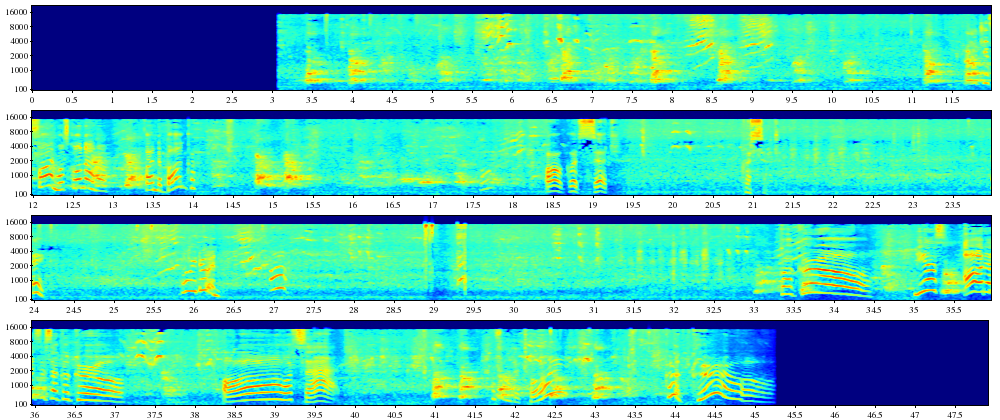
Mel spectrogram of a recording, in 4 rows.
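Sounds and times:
dog barking: 0:03.4 - 0:10.5, 0:11.2 - 0:13.6, 0:14.2 - 0:18.4, 0:33.0 - 0:33.4, 0:34.5 - 0:36.2, 0:40.9 - 0:43.6
high rising squeaks: 0:05.5 - 0:09.4, 0:25.2 - 0:28.5
dog panting softly: 0:21.0 - 0:23.0, 0:30.8 - 0:33.4.

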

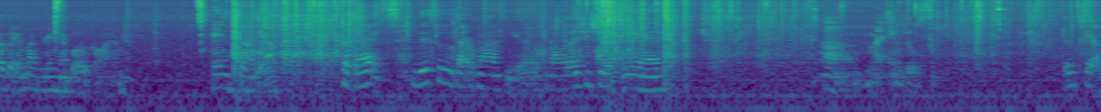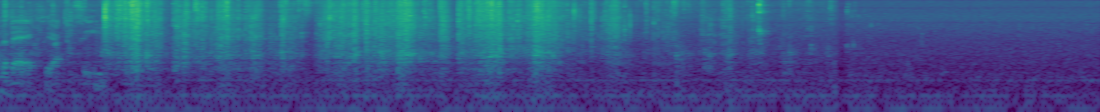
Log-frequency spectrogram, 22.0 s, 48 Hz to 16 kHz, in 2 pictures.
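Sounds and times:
plastic bag crinkling: 0:02.0 - 0:19.4.

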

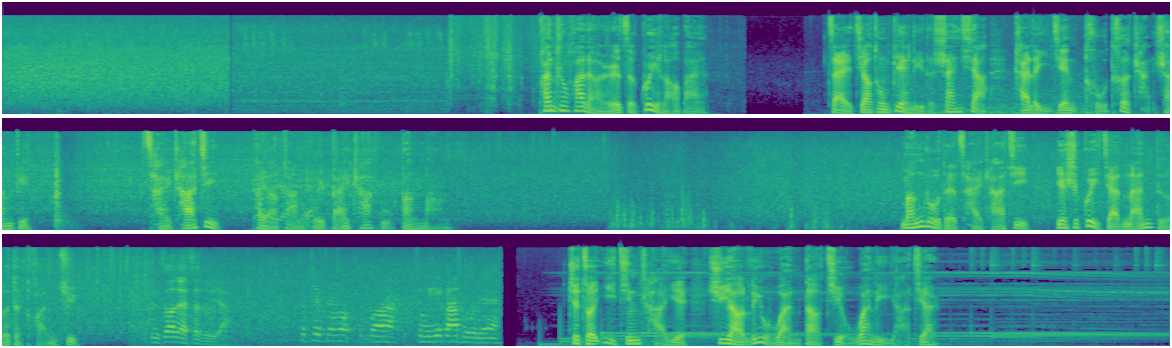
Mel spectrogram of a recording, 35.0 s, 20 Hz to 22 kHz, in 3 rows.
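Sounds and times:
light rain on foliage: 0:00.0 - 0:02.8, 0:11.6 - 0:18.0, 0:19.0 - 0:28.4
outdoor background hiss: 0:00.0 - 0:04.5, 0:11.1 - 0:28.4.

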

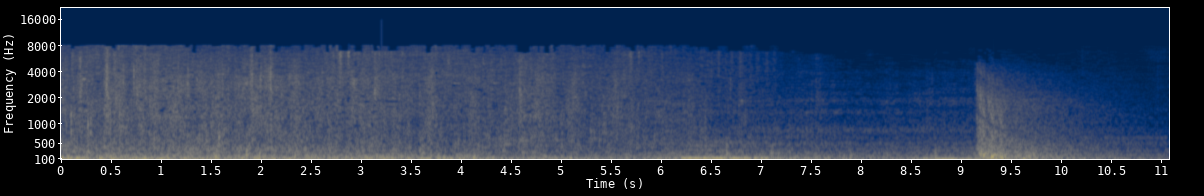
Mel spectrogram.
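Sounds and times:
deep rumbling drone with hiss: 0:05.8 - 0:11.0.

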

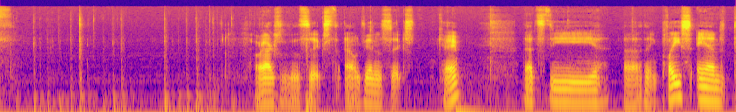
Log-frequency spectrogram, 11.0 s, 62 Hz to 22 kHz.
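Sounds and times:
keyboard typing: 0:00.5 - 0:03.4.

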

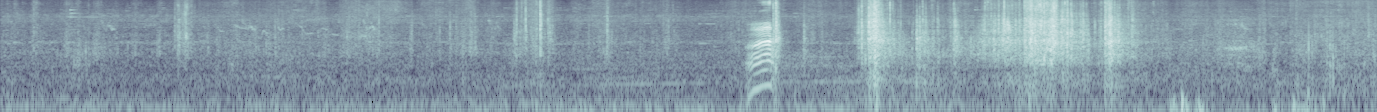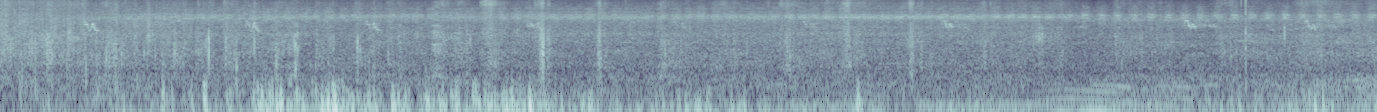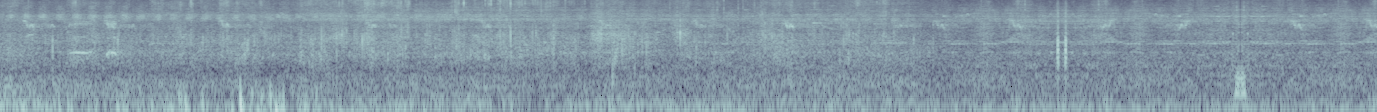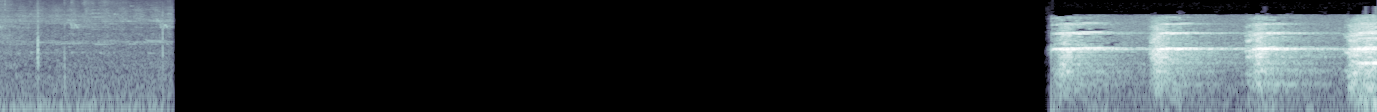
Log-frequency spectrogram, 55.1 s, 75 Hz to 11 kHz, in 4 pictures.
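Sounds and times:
insects buzzing: 0:00.0 - 0:43.0
wind rumbling on microphone: 0:08.6 - 0:13.4, 0:14.4 - 0:37.8.

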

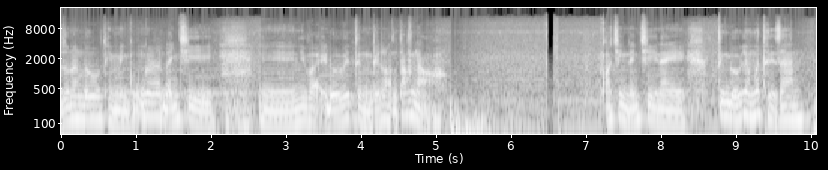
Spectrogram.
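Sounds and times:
steady rushing noise: 0:04.0 - 0:08.1.

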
